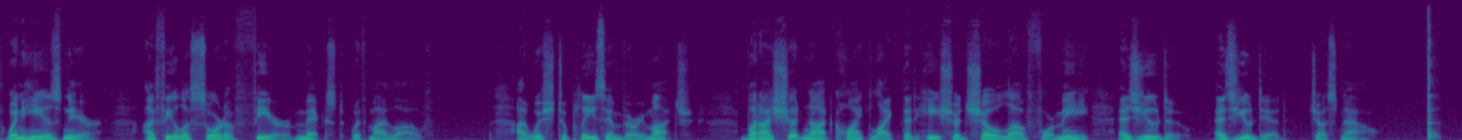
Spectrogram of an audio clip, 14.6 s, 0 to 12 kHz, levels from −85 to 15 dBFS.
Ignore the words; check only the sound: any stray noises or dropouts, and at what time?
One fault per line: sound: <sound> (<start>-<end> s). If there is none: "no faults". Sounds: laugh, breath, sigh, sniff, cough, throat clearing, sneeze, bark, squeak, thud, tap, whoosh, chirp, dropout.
sound: tap (14.3-14.4 s)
